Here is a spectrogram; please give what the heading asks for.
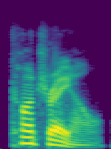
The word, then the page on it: contrail: American English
